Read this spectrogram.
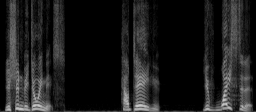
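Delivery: mock scolding. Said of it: "she's coming against religious spirits now".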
